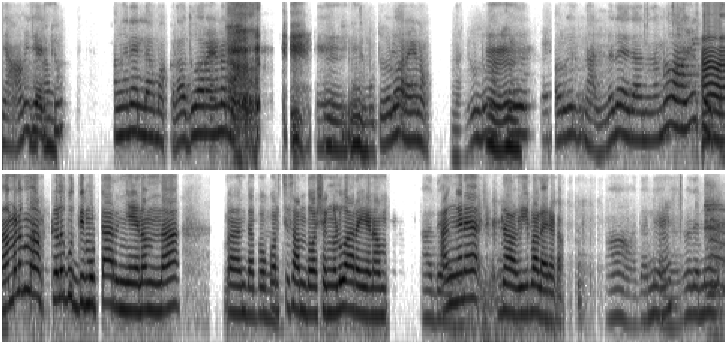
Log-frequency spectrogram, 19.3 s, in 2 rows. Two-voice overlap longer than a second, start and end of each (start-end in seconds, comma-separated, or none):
none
